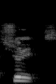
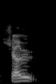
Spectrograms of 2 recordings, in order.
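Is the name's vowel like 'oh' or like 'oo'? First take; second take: oo; oh. First: The vowel sounds like 'oo'. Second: The vowel sounds like 'oh'. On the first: The speaker calls it wrong. "not Schultz" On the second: The speaker calls it right. "that's how I would pronounce it"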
